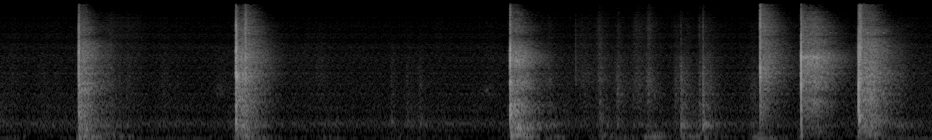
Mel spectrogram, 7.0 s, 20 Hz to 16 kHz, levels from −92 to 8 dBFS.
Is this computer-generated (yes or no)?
yes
